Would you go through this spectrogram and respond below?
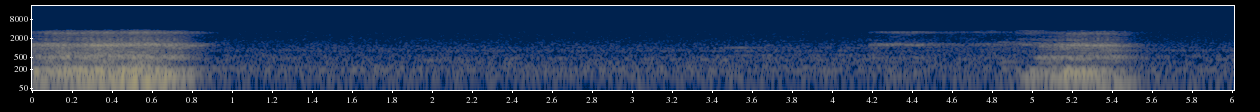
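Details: Boyfriend exhausted after a long workday, snoring immediately on falling asleep: two deep, rough, low rattling snores on the in-breath, separated by a long quiet pause; heavy snoring.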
